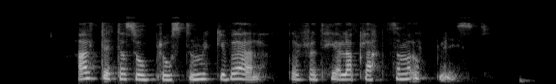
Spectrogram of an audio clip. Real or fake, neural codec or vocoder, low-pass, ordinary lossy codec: fake; codec, 16 kHz, 4 kbps, X-Codec, WavLM features, trained on Multilingual LibriSpeech; 7.2 kHz; Opus, 16 kbps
